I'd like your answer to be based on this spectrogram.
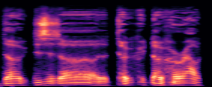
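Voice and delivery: low gravelly man's voice; Doug Heraut voice. Retold or imitated. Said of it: "it's pretty good Doug Heraut voice".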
